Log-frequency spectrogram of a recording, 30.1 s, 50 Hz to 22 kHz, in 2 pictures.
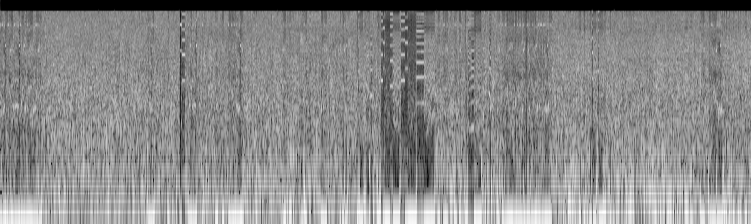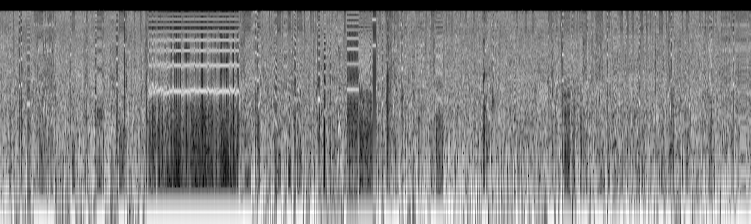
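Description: Raw data of the SpeedFan program played back as unsigned 8-bit audio: a very unpleasant, loud, harsh static-like noise whose texture keeps shifting. About eighteen seconds in, a high buzzing tone takes over for about two seconds.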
